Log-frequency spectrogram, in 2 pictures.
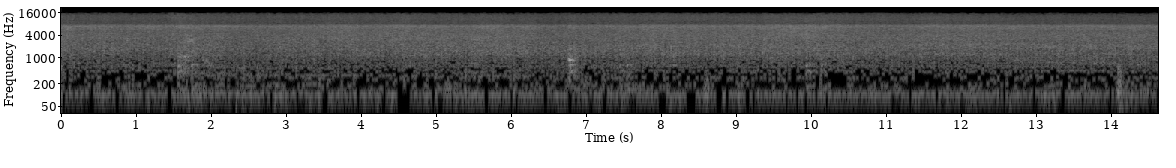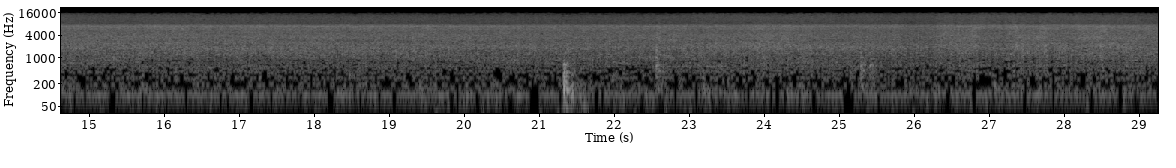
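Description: Chopped leafy greens sizzling with a steady hiss as they are stir-fried in a non-stick frying pan on a gas burner, with a few light taps of the spoon against the pan.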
